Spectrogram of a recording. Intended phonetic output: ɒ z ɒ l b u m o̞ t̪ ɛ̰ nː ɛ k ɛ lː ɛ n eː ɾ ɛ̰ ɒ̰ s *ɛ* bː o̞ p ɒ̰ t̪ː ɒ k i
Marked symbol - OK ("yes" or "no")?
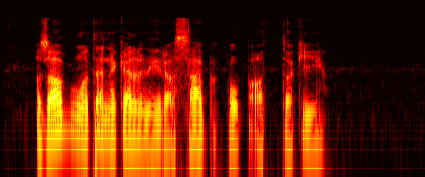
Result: no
